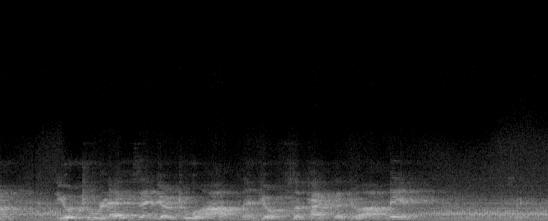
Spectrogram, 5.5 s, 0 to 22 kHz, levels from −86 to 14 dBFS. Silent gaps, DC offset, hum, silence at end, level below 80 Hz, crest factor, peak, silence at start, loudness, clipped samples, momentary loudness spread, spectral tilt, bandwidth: none; under 0.1%; none; 0 s; -60 dBFS; 14 dB; -4 dBFS; 0 s; -19 LUFS; under 0.1%; 9 LU; -7 dB/octave; 7.6 kHz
